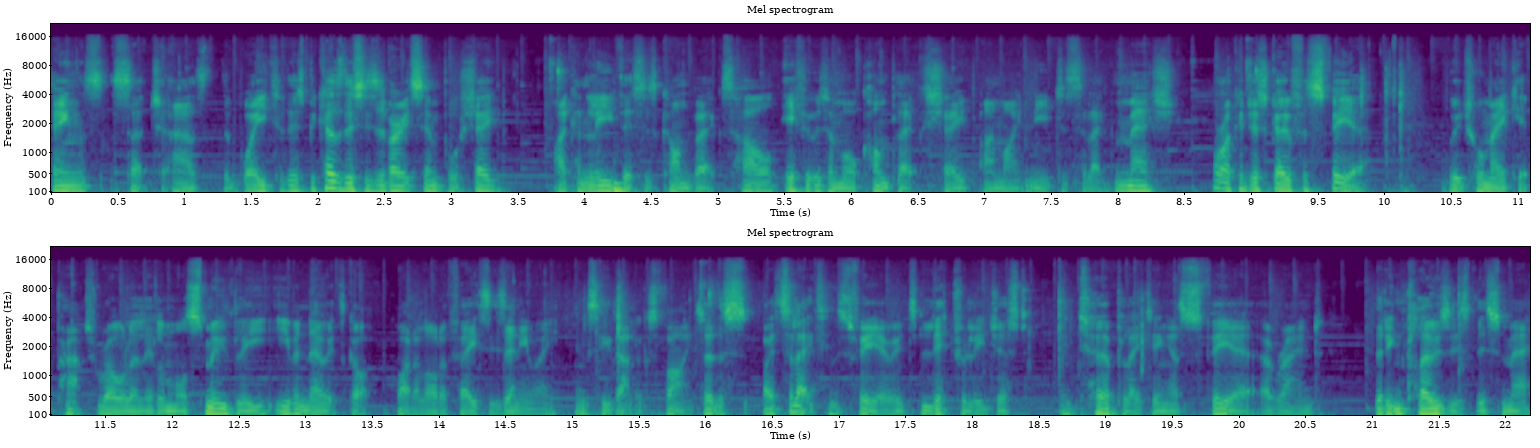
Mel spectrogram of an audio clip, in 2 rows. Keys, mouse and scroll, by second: 3.7 click, 8.9 click, 10.0 space, 15.2 space, 15.9 click, 17.9 scroll up 1, 18.8 shift+middle click, 20.3-21.8 scroll up 2, 21.8 middle click.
